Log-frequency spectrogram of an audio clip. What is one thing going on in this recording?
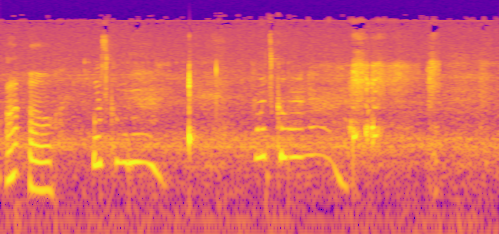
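A baby coos.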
